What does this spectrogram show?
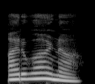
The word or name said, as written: ಅರೆವೆಣ್ಣು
